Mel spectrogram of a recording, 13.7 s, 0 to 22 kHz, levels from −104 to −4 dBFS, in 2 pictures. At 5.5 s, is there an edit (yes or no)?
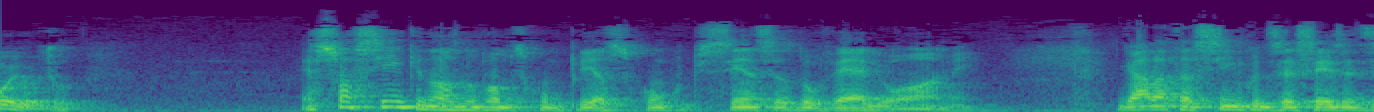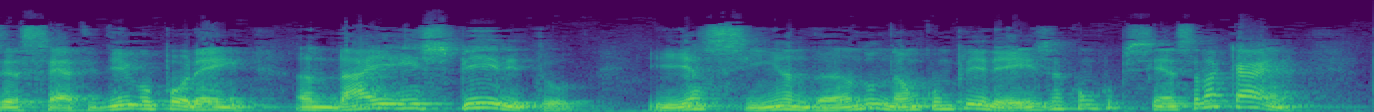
no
